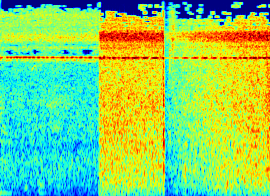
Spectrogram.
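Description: Water from a stream rushes and splashes nearby.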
